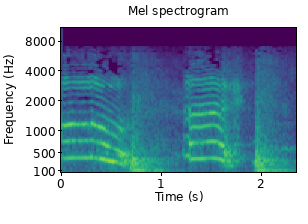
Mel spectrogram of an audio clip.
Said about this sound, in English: Ooh. Hey, mister, what you doing? What you banging your head against the wall for?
